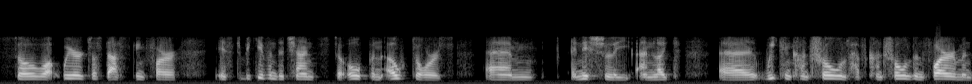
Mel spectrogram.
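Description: A man speaks in a southwest Irish accent at a moderate pace. His medium pitch stays in a monotone, flat intonation. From Ireland, southwest. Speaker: publicans' representative. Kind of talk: radio interview.

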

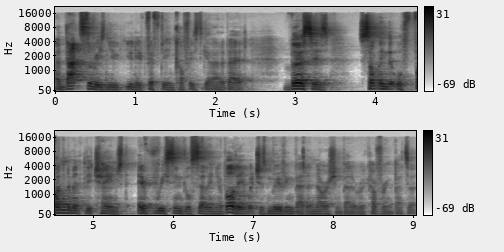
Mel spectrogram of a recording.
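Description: A man's dark, mellow, somewhat breathy voice, fairly low in pitch with ordinary variation, at a very fast pace with big swings in loudness. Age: 40s. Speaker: physiologist. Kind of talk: casual interview.

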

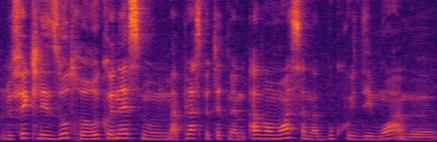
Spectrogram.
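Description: Noticeable background noise sits behind a woman's voice. She speaks at a medium pitch with ordinary pitch variation. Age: 30s. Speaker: naturopath. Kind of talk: interview conversation.

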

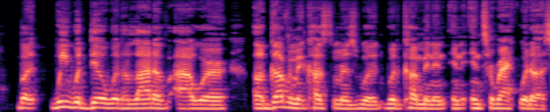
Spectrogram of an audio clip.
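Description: With an American accent, a man with a fairly high pitch speaks in a monotone, flat way, the sound dry and close with no echo. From New Jersey. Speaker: retail store manager. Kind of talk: interview.

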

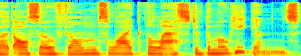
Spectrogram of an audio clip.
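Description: Speaking fairly slowly with an American accent, a woman's fairly low voice comes across as somewhat breathy. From Oklahoma. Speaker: genre history commentator. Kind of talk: scripted segment talk.

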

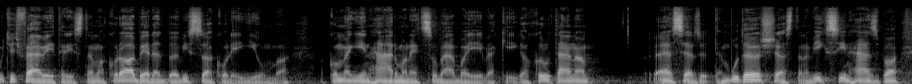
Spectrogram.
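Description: With vocal fry and a very deep, low pitch, a man speaks at a fairly quick pace with ordinary pitch variation. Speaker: actor. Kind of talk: casual chat.

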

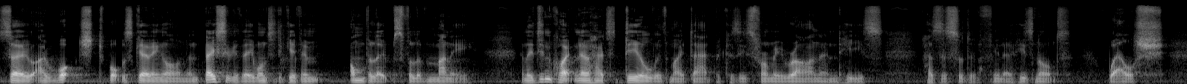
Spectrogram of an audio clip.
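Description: A man speaks with a very deep, low pitch and vocal fry. His pace is fairly quick, and his loudness swings widely. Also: ordinary pitch variation. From Wales. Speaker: immigration barrister. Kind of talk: interview.

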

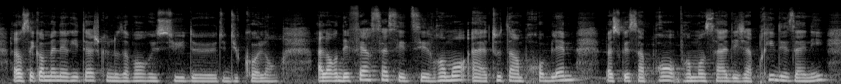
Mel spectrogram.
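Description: Noticeable background noise accompanies a woman speaking with a fairly low pitch and fairly even intonation. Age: 20s. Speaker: journalist. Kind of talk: interview.

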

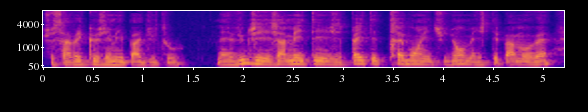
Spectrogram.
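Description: A man talks with a medium pitch. His intonation is monotone and flat. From Côte d'Ivoire. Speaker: sneaker entrepreneur. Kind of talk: interview.

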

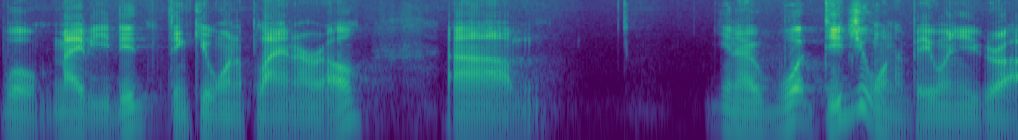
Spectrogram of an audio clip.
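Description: In an Australian accent, a man speaks with a very deep, low pitch and ordinary pitch variation. His pace is fairly quick, broken by long, frequent pauses. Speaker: podcast interviewer, former athlete. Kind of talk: casual interview chat.

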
